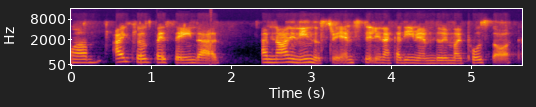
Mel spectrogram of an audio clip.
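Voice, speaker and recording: A woman's medium-pitched voice with an Italian accent, at a moderate pace and with fairly even intonation. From Italy. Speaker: postdoctoral researcher. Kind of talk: panel discussion.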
